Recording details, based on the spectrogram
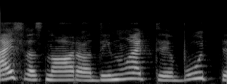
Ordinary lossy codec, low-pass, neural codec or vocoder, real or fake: AAC, 32 kbps; 7.2 kHz; codec, 16 kHz, 6 kbps, DAC; fake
